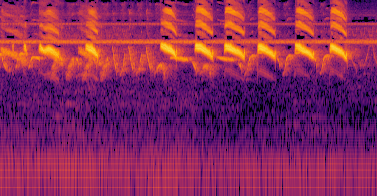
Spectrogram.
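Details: Female Chinese hwamei calling xùy: a series of about eight loud, rasping, downslurred notes repeated roughly every half second, with a few softer twitters between them. A constant thin whine sounds underneath.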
